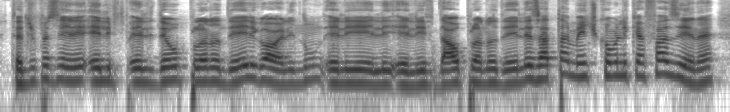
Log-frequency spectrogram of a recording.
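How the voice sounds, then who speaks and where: A man's voice: fairly high pitch, smooth. A man hosting a podcast, asking casual questions with a Brazilian Portuguese accent. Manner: casual, quick questions, repeats words. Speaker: podcast host. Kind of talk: casual interview chat.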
